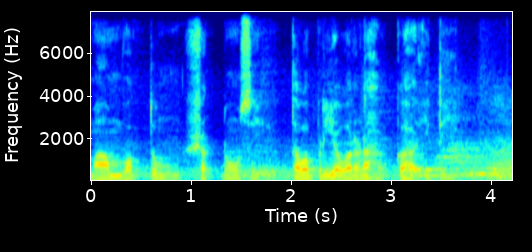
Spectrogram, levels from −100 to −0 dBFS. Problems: background sounds at intervals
